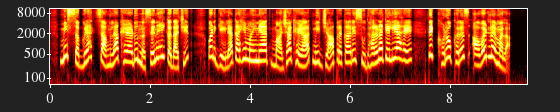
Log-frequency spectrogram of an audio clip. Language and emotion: Marathi, happy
